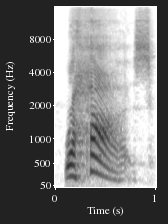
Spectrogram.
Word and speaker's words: Rahaz: His real name is Rahaz. And when he introduced himself, he says, "Rahaz, rhymes with Oz, as in the wizard of."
